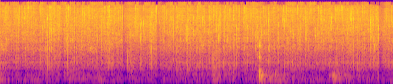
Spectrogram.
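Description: Chicken wings frying in hot oil, a dense, continuous close sizzle with crackling pops and a few stirring knocks, no talk over it.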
